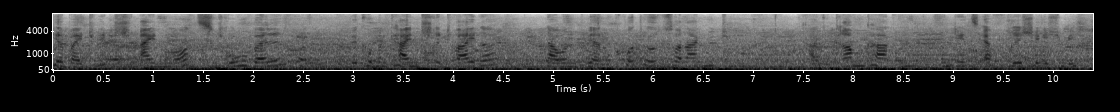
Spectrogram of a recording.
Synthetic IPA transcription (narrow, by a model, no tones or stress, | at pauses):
hiːɐbaɪtv̥ɪt͡ʃʔaɪnmɔɐt͡stʁ̥uːbəl | b̥əkʰɔmənkʰaɪnənʃʁ̥ɪtv̥aɪtɐd̥aʊənveːɐnfʰotʰlsɔnɐn | aɡ̥ʁamkʰaɐtn̩ʔʊntjɛt͡stɛɐfʁ̥ɛçəʔɪçmɪç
